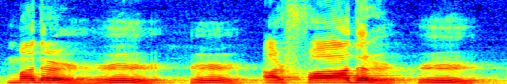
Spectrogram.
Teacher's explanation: Rhoticity is present. The pronunciation of r is present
